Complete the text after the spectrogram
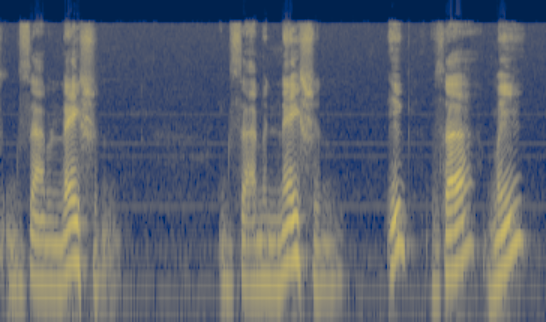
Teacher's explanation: So, fourth syllable gains primary stress, more importance. Another word also, another syllable also gains little bit less importance, xa, xa, xa.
